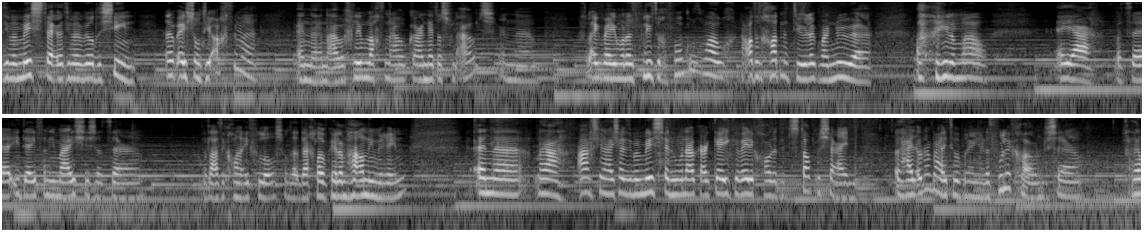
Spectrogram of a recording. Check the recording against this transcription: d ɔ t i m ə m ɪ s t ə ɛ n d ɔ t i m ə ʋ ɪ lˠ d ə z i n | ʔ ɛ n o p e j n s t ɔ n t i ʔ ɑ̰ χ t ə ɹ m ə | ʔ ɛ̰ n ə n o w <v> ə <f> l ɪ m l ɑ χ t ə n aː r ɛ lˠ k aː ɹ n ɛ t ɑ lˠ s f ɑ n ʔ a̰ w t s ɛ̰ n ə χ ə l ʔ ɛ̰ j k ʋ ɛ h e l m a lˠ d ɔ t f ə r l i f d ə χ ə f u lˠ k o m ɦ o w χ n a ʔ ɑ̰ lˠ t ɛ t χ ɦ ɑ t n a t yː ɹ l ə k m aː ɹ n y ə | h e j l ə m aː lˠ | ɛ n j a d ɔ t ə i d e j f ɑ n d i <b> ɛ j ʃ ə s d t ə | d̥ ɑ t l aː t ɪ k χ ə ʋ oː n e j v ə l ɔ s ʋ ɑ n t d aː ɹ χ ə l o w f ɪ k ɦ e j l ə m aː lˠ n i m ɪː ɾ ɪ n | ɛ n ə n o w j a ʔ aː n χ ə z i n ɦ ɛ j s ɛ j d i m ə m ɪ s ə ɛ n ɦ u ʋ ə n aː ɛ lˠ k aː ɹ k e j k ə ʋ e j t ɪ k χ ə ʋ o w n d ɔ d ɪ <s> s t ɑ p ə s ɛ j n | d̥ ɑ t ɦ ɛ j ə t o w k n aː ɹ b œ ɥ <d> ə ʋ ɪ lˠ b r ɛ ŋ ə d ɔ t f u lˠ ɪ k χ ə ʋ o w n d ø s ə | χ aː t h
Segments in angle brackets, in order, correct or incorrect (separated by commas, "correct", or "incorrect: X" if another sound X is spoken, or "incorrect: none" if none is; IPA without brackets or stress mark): incorrect: ʋ, incorrect: χ, incorrect: m, incorrect: t, incorrect: t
